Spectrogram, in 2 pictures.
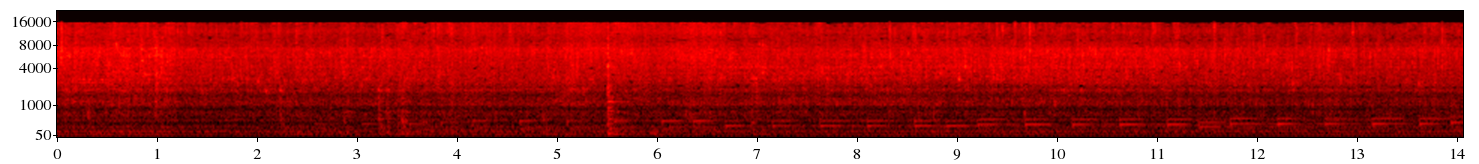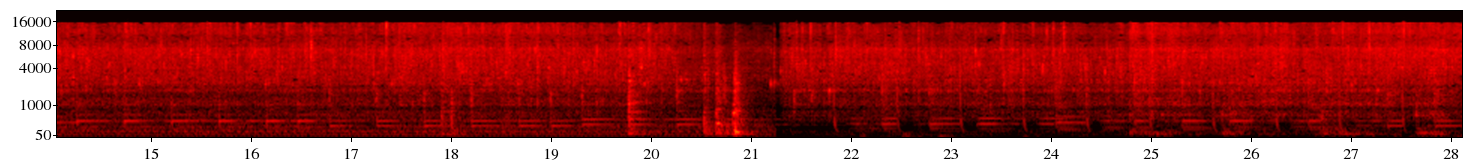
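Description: Food sizzling as it fries in a pan while being stirred, with a few sharp knocks of the spoon against the pan about three-quarters of the way through.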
